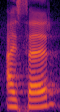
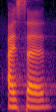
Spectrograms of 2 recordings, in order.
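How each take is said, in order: Both takes have the same delivery.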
